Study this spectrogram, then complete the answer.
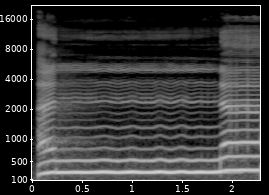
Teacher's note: Nun yang bertasydid maka cara membunyikannya adalah didengungkan nya jadi ini ditahan bunyinya kurang lebih dua harokat · Jadi ini ditahan bunyi n-nya kurang lebih 2 harokat.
